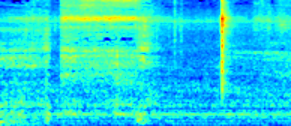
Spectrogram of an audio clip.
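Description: Handling noise from a nylon load-bearing vest and its magazine pouch: light rustling, with one sharp click near the end.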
